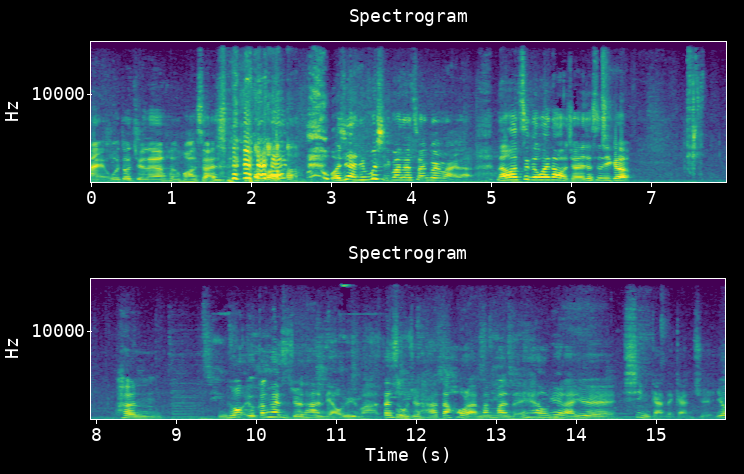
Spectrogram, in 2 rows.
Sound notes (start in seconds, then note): 1.5 laughs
